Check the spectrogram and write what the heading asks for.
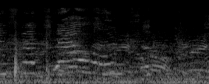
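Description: Several girls' high voices calling out over one another, with one brief sharp click just after the start.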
